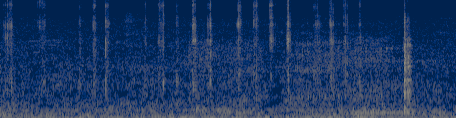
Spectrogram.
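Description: Scissors snipping through banana leaf, trimming the rim of a leaf cup: a series of faint, crisp snips, with one louder snip near the end.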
